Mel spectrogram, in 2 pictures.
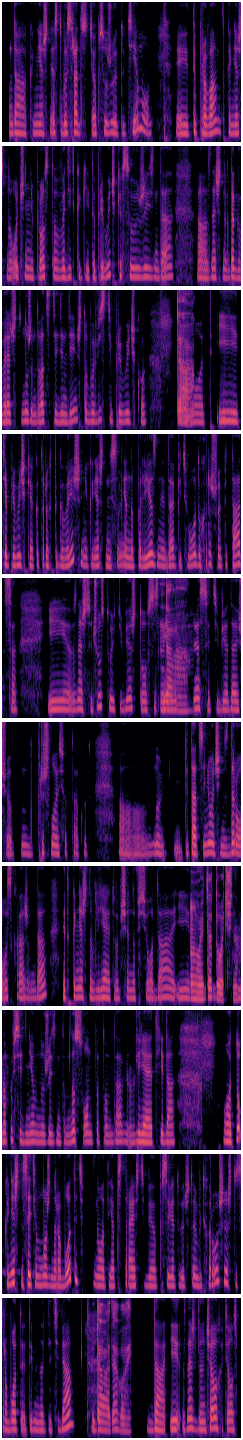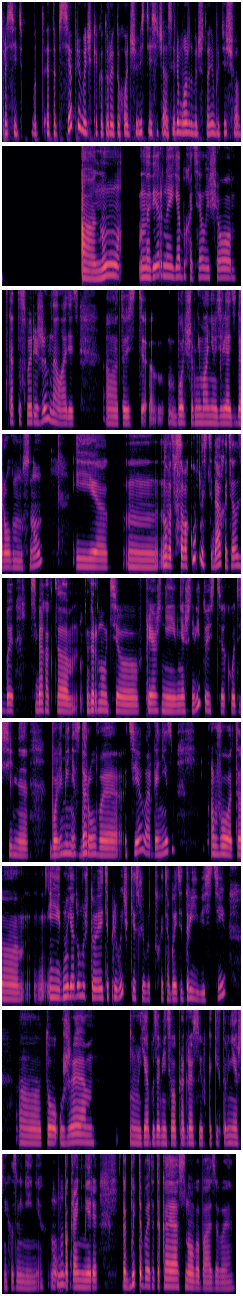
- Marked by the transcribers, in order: other background noise; tapping; stressed: "все"; grunt; grunt
- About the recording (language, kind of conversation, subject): Russian, advice, Как маленькие ежедневные шаги помогают добиться устойчивых изменений?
